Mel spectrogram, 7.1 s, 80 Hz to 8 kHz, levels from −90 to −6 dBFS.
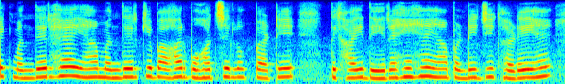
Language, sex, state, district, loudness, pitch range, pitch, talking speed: Hindi, female, Uttar Pradesh, Muzaffarnagar, -21 LUFS, 245-265 Hz, 255 Hz, 185 wpm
